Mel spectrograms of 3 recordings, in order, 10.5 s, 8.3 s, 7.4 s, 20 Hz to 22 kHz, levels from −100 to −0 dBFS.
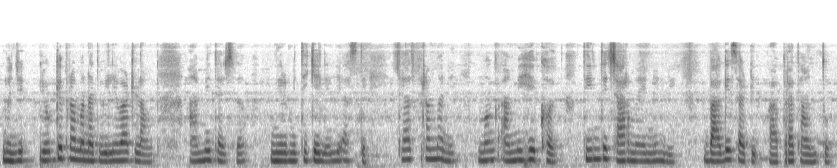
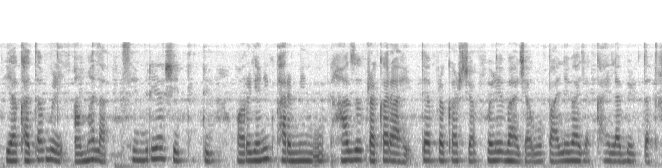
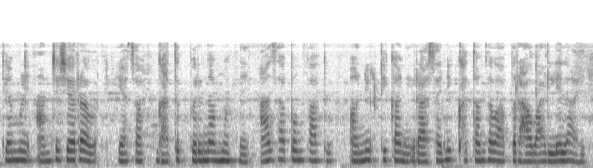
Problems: constant background noise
